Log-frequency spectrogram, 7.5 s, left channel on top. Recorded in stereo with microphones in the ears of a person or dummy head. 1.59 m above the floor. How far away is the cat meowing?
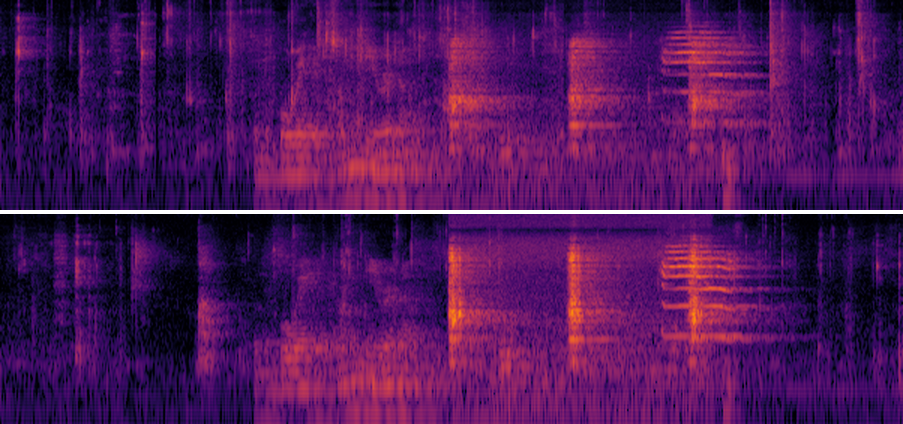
About 1.1 m.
